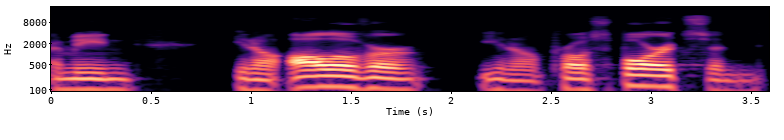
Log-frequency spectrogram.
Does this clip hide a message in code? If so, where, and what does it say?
No, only speech in English.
